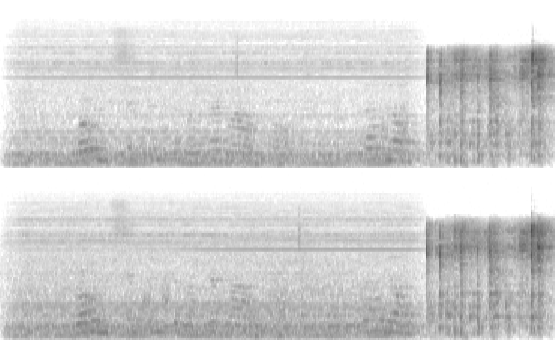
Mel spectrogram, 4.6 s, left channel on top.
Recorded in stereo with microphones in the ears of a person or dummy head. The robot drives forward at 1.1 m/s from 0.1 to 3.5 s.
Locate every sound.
0.6 s a woman speaking: 35° right (ahead or behind), 3.5 m; by 3.5 s 20° right (ahead or behind), 6 m
3.5 s tearing paper: 20° right (ahead or behind), 2.0 m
